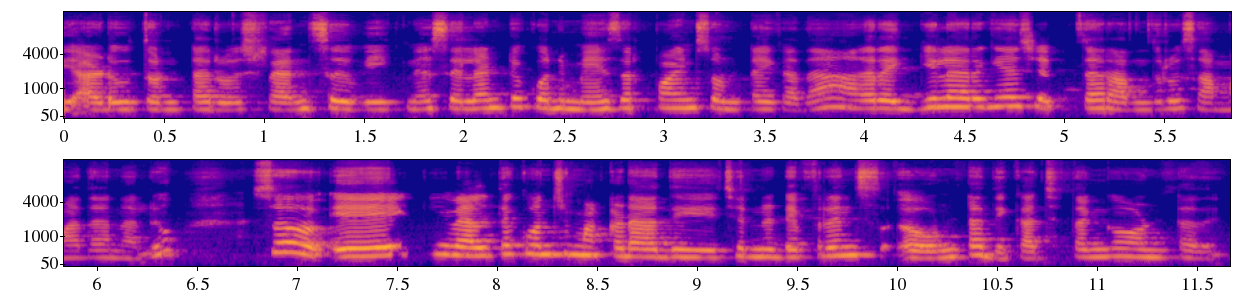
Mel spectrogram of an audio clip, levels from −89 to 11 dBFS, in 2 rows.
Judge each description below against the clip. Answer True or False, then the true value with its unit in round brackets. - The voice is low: False (235 Hz)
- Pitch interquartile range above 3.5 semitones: True (3.9 semitones)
